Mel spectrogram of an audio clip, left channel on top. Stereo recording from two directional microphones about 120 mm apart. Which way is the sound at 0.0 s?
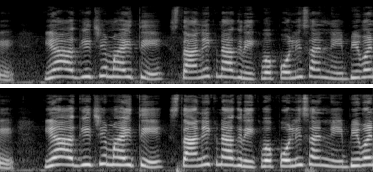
35° right (ahead or behind).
